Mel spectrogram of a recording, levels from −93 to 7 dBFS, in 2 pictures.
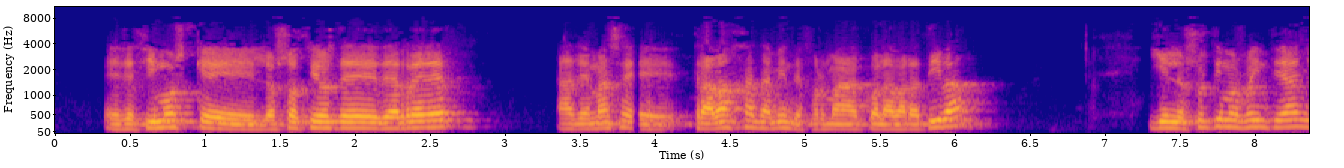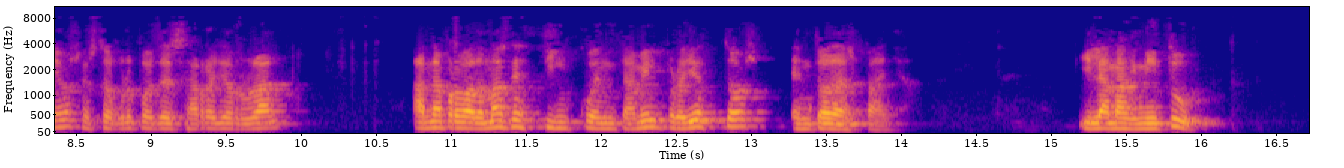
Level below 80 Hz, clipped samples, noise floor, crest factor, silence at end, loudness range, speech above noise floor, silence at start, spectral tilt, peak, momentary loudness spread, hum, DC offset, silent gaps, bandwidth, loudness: -60 dBFS; under 0.1%; -78 dBFS; 18 dB; 0.65 s; 5 LU; 61 dB; 0.35 s; -8 dB/octave; 0 dBFS; 11 LU; none; under 0.1%; none; 6.6 kHz; -17 LUFS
